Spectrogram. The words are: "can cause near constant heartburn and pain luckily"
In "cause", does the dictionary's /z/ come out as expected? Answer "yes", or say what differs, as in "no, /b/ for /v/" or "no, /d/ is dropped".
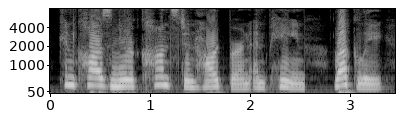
yes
